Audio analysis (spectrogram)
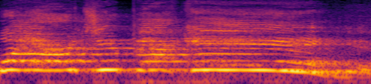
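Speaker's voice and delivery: hard, high-pitched screaming and yelling. A mother retells screaming at her daughter, in a reenacted scream. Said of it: "I screamed at my daughter".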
